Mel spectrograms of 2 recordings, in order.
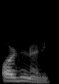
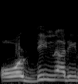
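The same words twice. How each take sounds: First: The vowel after 'ord' is nearly dropped. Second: The vowel after 'ord' is fully pronounced. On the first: The speaker calls it right. "অর্ডিনারি আইটা যেন নেই" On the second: The speaker calls it wrong. "অর্ডিনারি নয়"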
